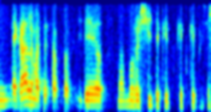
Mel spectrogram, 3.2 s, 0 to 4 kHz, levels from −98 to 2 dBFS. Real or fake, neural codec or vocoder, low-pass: fake; vocoder, 24 kHz, 100 mel bands, Vocos; 3.6 kHz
